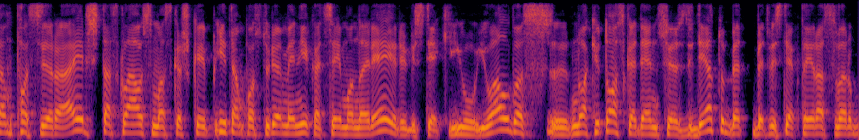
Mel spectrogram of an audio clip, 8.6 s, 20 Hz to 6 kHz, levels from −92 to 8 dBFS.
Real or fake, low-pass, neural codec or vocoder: fake; 5.4 kHz; codec, 16 kHz, 8 kbps, FunCodec, trained on LibriTTS, 25 frames a second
